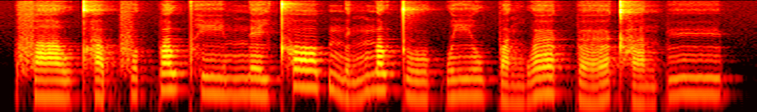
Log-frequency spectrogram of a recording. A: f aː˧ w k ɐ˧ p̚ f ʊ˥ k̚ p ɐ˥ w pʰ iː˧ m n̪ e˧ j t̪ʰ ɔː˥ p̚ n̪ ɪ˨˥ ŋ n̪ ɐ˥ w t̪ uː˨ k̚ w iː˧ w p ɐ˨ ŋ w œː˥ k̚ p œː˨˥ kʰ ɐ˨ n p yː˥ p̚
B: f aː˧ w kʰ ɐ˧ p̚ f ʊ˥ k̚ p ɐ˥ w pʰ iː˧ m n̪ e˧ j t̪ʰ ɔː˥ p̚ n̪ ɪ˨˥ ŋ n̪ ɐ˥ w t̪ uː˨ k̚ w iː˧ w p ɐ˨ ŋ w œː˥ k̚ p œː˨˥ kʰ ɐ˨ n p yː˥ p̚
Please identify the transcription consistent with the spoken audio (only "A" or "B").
B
